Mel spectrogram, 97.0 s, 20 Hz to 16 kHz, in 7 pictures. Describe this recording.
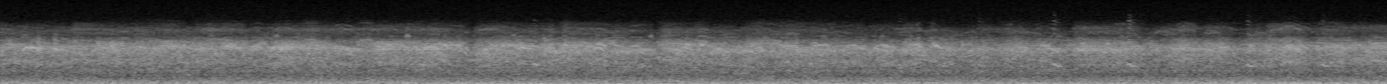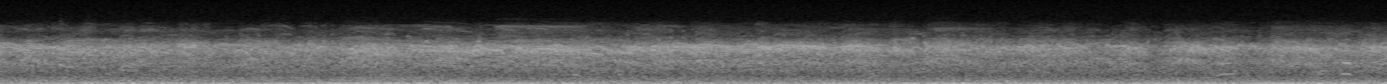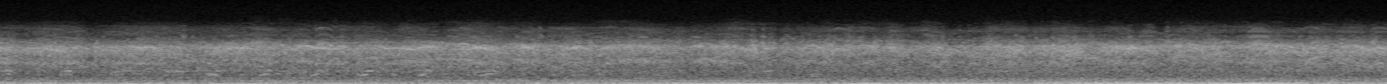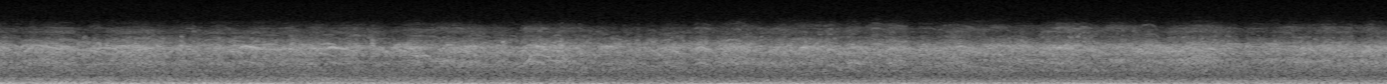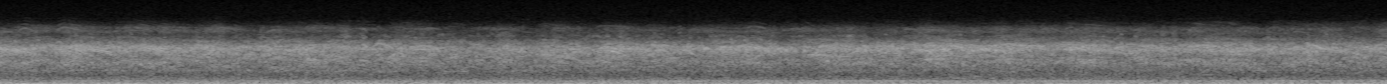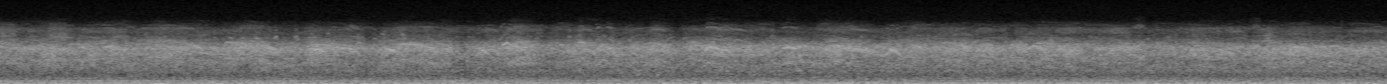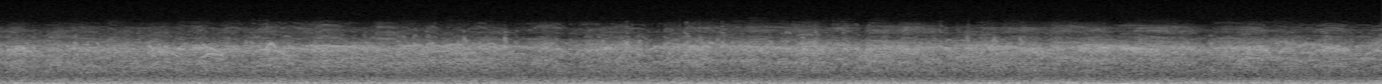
canada geese at lake nieder neuendorfer see (a part of the havel river), the city, the country & me: march 17, 2012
